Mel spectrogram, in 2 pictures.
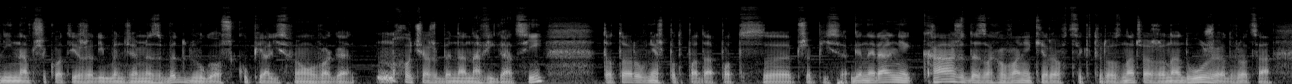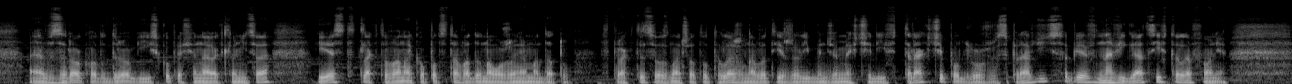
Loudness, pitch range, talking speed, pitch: -26 LUFS, 70-85 Hz, 150 wpm, 75 Hz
